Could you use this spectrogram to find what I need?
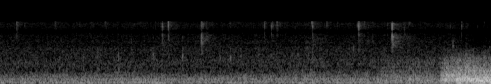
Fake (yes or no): no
